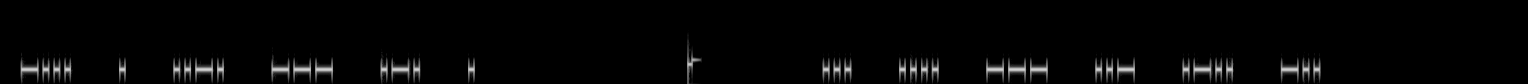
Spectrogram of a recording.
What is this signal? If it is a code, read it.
Morse code, heard as a keyed tone, about 22 wpm, spaced as for 12 wpm, 700 Hz. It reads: BEFORE SHOULD
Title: 3x Character Spacing - Top 300 Words - 22wpm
